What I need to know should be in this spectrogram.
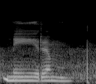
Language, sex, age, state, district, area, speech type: Tamil, female, 18-30, Tamil Nadu, Madurai, urban, read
